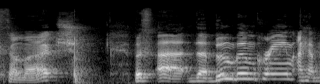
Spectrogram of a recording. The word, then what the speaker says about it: Bum Bum Cream: they weren't these size but the bum the bum bum cream which somebody just told me is pronounced boom boom cream and then the coco cabana cream okay but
